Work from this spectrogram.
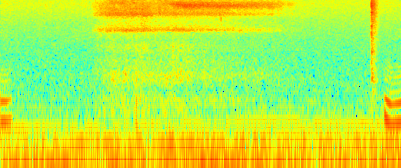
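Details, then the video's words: Sleeping dog breathing heavily, a low rumbling snore-like drone with a breathy hiss rising through the middle seconds and a sharp click near the end. "Sleeping Dog"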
